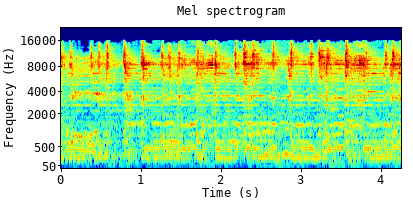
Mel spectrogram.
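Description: Live Cretan sousta dance music, instrumental: a bowed fiddle-like melody, typical of the Cretan lyra, over a strummed laouto and drums.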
